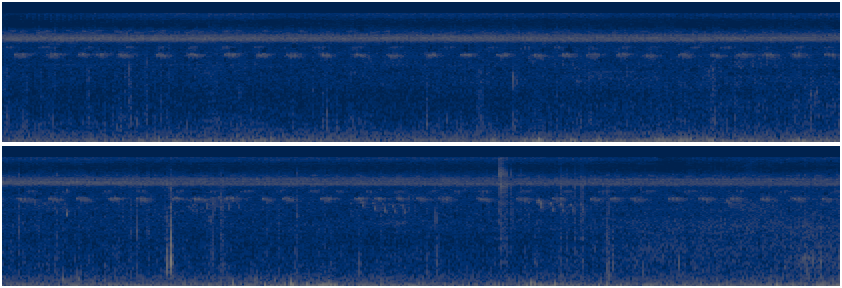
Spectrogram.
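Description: Insects chirping steadily: a high, even drone with a regular chirp about three times a second. Under it is a low rumble with a few light clicks as a rubber weatherstrip is pressed by hand into a metal window channel.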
